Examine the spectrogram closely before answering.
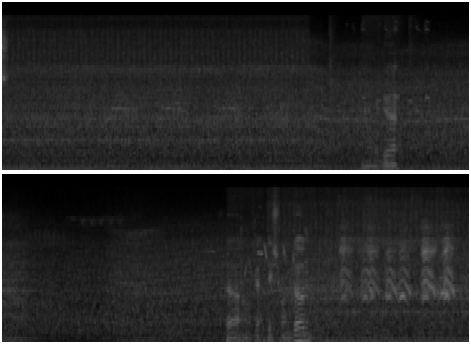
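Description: A tractor engine hums steadily.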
